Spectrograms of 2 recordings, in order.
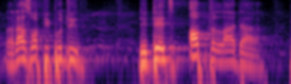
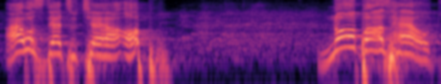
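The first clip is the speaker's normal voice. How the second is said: usual speaking voice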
